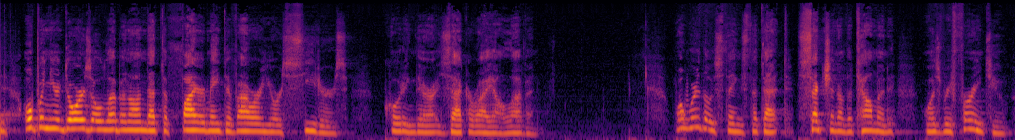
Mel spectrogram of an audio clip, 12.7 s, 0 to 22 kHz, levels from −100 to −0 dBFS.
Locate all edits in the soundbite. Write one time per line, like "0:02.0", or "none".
0:09.9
